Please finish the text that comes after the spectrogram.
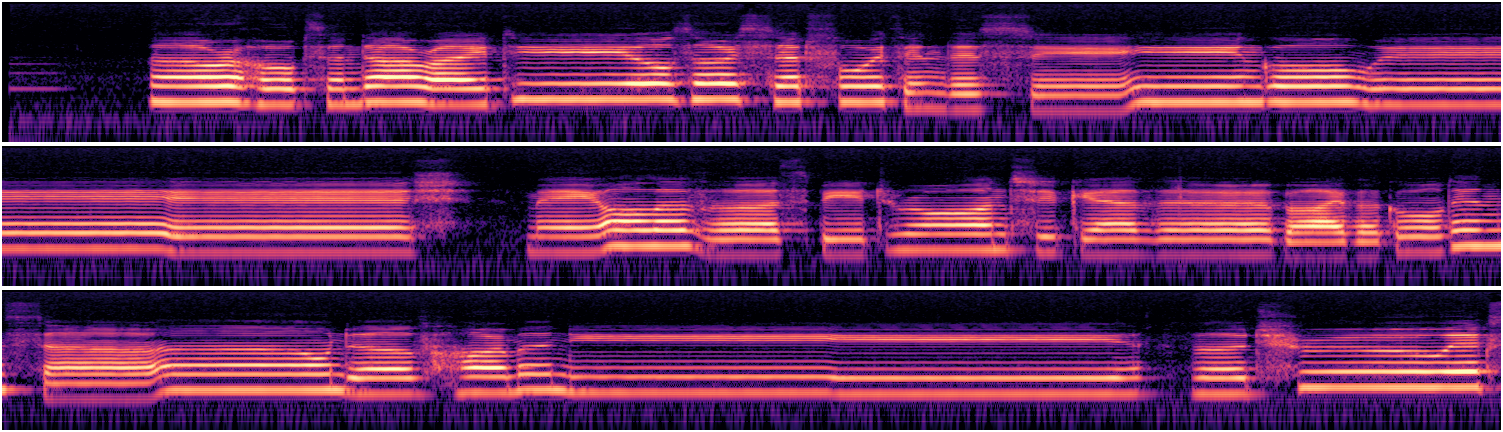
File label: Voice of Harmony Bass only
